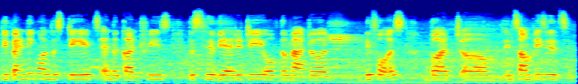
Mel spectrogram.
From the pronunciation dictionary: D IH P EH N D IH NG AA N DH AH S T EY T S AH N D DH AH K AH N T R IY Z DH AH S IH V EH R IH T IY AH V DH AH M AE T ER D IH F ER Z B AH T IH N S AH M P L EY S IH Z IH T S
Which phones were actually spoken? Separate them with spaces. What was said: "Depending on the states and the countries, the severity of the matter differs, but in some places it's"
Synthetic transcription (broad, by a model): D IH P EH N D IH NG AA N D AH S T EY T S AH N D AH K AH N T R IY Z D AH S IH V EH R IH T IY AH V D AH M AE T ER D IH F ER Z B AH T IH N S AH M P L EY S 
